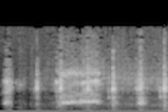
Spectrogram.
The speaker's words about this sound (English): What's that ticking?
